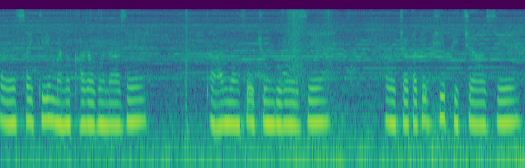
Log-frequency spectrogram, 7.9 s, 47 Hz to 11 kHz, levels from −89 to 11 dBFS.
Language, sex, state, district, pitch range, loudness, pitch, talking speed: Nagamese, female, Nagaland, Dimapur, 195-215 Hz, -13 LUFS, 205 Hz, 105 wpm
